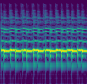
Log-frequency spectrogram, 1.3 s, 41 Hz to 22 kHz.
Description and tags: Wiggly sound, spider on elastic. Little jiggle, toes wiggling, cartoon style.
Created using GarageBand's Internal synth. Apple iMac. 8.10.2017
